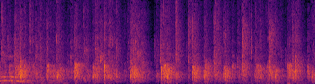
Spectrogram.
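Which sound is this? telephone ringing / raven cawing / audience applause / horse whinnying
audience applause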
